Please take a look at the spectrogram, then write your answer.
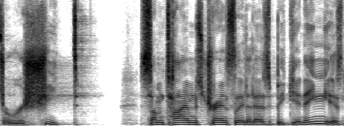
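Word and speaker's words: ראשית: The first word is pronounced reshit.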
